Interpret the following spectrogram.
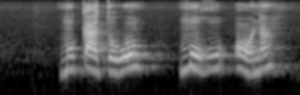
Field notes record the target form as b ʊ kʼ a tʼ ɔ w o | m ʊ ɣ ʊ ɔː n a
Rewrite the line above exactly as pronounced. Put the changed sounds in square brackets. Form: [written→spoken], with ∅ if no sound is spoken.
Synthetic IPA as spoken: [b→m] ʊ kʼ a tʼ ɔ w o | m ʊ ɣ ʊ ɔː n a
